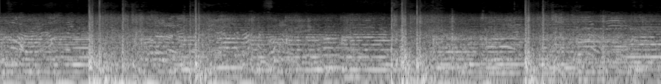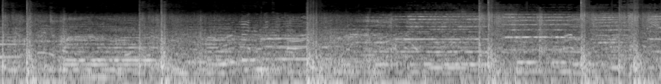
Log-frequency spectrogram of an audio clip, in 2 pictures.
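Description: Fireworks shells bursting in a rapid, irregular series of sharp bangs every second or two, over loud show music that runs throughout.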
